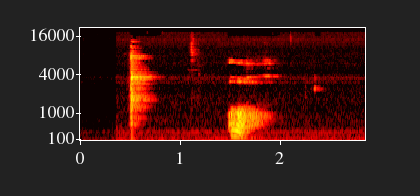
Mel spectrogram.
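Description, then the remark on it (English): Drinking glasses clink once in a toast, a sharp chime with a short bright ring, followed a second later by a brief muffled vocal sound. “So cheers. Chin chin.”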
